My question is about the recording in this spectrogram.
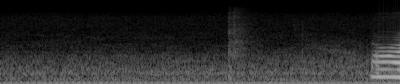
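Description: Quiet room with a steady low hum and one faint, short click about a second in, from a tarot card being picked up and handled.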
